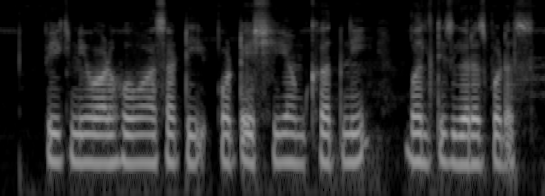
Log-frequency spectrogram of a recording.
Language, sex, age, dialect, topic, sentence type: Marathi, male, 25-30, Northern Konkan, agriculture, statement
